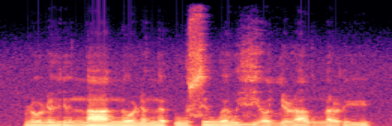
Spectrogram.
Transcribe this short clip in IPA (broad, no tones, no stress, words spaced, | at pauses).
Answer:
ɳuɳɨɾɨ n̪a no ɳən̪əʔusɨ wəw vʲɔ ʎəɭawnaɭ ɾy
